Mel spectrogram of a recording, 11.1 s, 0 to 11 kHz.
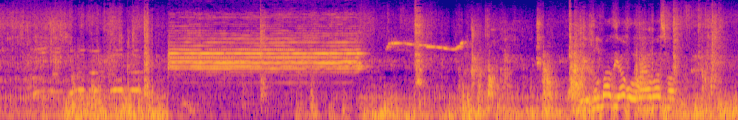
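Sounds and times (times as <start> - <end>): diesel engine rumble: 0.0 - 11.0
machine horn buzzing: 2.5 - 5.6.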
